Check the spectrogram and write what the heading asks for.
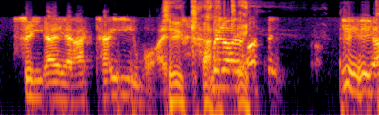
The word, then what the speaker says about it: Tukaki: My last name is spelled Tukaki. Yeah. But actually, I've had this dream for a long time to buy some sort of road somewhere and call it Tukaki, but spell it Twocarkey.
